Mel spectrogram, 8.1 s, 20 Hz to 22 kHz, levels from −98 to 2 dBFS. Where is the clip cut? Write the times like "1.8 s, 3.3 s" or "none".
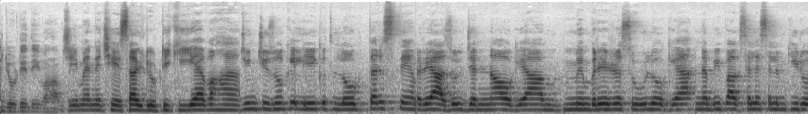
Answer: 2.4 s, 4.1 s, 6.9 s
